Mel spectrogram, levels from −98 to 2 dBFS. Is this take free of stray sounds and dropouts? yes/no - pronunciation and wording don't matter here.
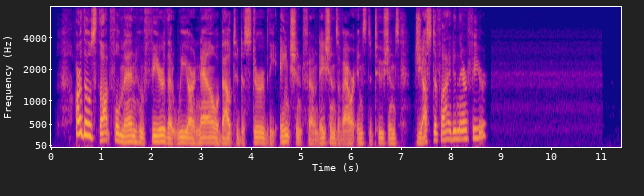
yes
